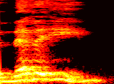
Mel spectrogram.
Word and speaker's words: Nevi'im: And what it stands for is the Torah, which is the laws of Moses, the Nevi'im, which is the prophets, and the Nevi'im, if you're writing that down, is spelled Nevi'.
